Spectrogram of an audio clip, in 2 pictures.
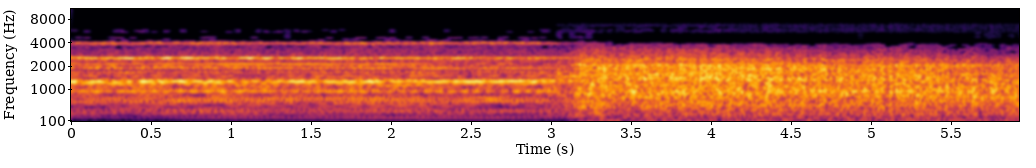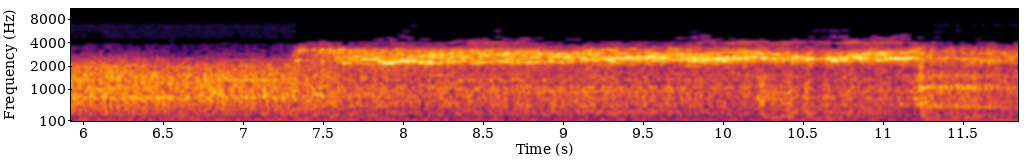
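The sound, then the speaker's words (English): Engine motor idling in a constant loud drone, first as a humming, tonal sound, then a rougher, broader rumble after a few seconds, with a higher whine joining partway through and holding to the end. “I says, there's got to be something done about this motor.”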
